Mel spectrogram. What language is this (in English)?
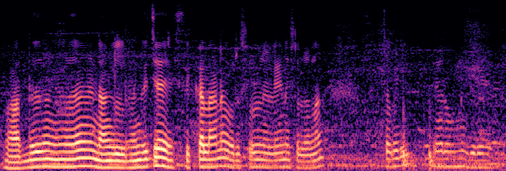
Tamil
